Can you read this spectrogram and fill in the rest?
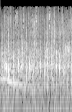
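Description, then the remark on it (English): Steady applause from a church audience during an Easter sermon: a dense, continuous patter of many hands clapping at once, fairly loud and even throughout, with no one speaking over it. “You are welcome to clap.”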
